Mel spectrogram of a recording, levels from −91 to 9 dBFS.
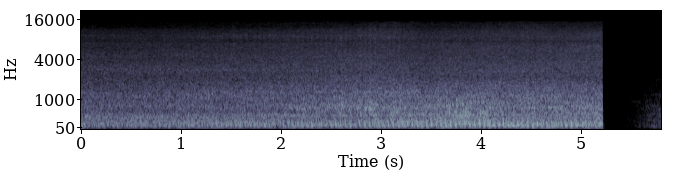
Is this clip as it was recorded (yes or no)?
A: yes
